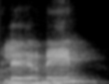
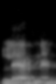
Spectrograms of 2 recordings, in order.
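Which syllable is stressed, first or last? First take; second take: last; first. First: The stress is on the last syllable. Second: The stress is on the first syllable. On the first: The speaker calls it wrong. "not lernen" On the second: The speaker calls it right. "the last syllable are generally unstressed"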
